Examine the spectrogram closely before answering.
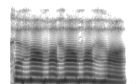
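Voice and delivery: booming captain's laugh; hearty laugh. Acted. Roger laughs at Kyle's hit.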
